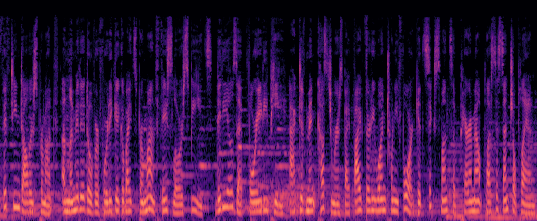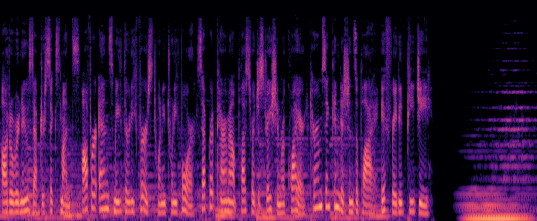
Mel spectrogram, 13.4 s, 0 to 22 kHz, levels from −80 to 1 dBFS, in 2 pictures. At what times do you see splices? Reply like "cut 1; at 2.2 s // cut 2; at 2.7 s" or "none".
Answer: cut 1; at 12.2 s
